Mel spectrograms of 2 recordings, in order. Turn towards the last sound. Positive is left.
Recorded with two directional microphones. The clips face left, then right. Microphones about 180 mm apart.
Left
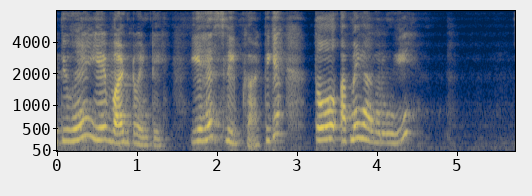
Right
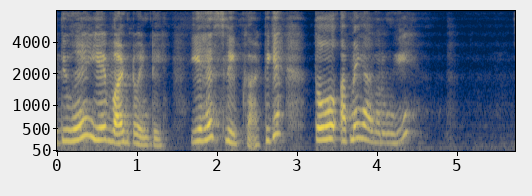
turn(degrees=0)  # may be behind; listen again after turning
